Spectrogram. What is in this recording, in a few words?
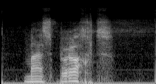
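"Maasbracht", Dutch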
